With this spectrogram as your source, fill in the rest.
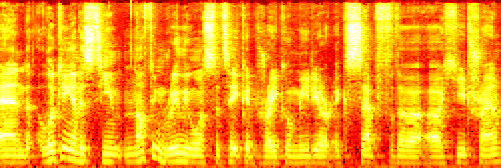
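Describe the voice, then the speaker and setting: Fairly low-pitched, a man speaks at a moderate pace. His intonation stays fairly even. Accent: Russian. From Russia. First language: Russian. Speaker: video game commentator. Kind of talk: game commentary. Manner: hesitant, many fillers.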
